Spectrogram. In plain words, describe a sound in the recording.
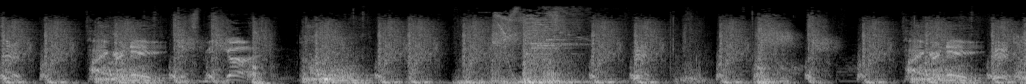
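Energy blasts burst with loud whooshes.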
